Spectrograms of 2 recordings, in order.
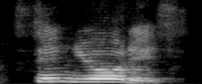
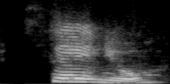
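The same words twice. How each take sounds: First: "senhores" as se-ni-O-res, beat on the "o"; stress shifted to O. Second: "Sênior" with the beat on the first syllable; stress on SÊ. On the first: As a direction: hit the "o" in "senhores". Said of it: "tem também sua sílaba tônica alterada". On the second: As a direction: hit "Sê" in "Sênior". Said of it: "A semelhança de júniores". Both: Shown as a demonstration.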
